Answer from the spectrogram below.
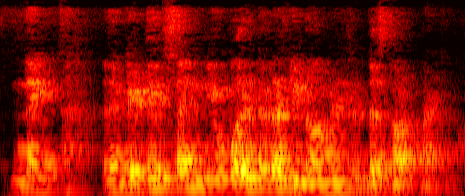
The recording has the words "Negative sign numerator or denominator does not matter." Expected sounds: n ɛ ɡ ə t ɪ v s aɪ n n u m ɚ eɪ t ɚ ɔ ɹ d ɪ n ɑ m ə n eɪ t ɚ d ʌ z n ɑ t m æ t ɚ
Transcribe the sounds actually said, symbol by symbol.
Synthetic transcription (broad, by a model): n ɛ ɡ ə t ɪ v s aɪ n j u m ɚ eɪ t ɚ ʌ l d ɪ n ɑ m ə n eɪ t ɚ d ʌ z n ɑ t m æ t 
